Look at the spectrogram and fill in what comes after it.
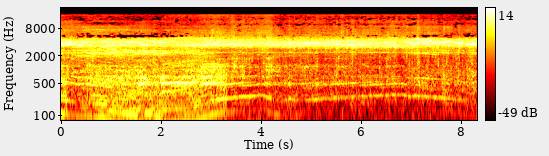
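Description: Small motorcycle engine running while the bike is ridden, its note shifting about three seconds in and then rising and falling gently with the throttle.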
